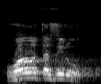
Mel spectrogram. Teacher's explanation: نون میں اخفا ہوگا، اس کی آواز کو ناک میں چھپا کر پڑھیں گے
